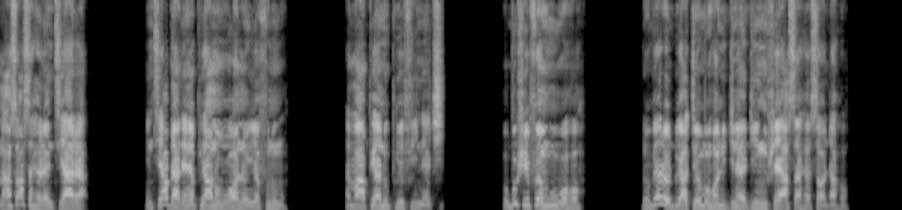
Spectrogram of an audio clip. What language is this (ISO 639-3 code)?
aka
